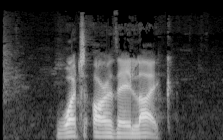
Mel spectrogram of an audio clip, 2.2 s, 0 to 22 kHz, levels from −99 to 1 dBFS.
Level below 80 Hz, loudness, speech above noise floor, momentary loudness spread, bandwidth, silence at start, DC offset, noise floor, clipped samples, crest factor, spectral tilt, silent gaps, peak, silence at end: -62 dBFS; -17 LUFS; 47 dB; 9 LU; 15.5 kHz; 0.55 s; under 0.1%; -64 dBFS; under 0.1%; 18 dB; -4.5 dB/octave; none; -2 dBFS; 0.55 s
